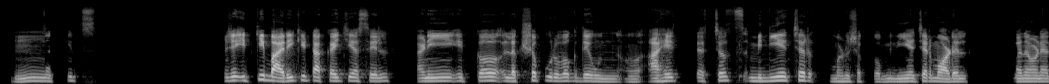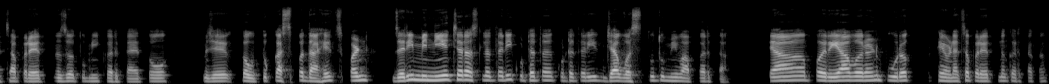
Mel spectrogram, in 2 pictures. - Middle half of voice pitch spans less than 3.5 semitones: No, average, 3.8 semitones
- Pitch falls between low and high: Yes, medium, 160 Hz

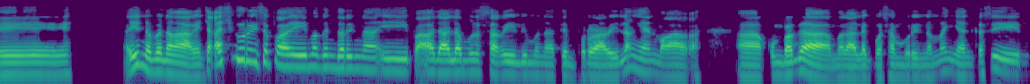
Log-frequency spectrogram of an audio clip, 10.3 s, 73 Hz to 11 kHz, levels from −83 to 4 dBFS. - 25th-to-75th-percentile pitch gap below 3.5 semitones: No, average, 5.3 semitones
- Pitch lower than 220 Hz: Yes, low, 135 Hz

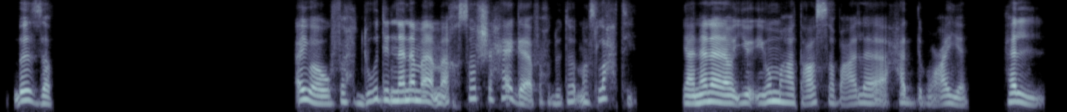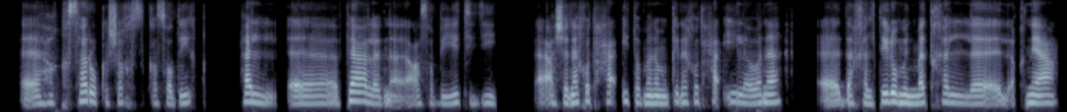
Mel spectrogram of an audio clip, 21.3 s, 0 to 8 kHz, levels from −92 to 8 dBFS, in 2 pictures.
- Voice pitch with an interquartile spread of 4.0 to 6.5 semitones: No, average, 3.4 semitones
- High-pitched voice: No, medium, 165 Hz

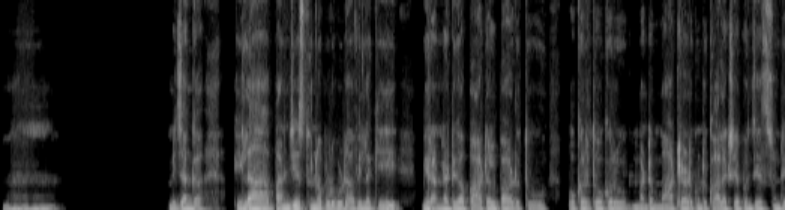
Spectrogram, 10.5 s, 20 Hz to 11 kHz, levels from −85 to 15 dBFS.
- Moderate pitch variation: Yes, average, 3.1 semitones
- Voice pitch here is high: No, low, 130 Hz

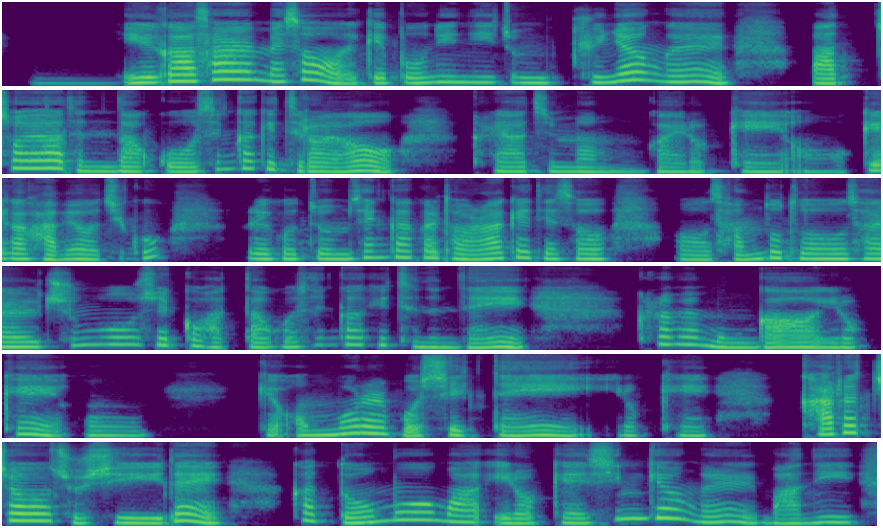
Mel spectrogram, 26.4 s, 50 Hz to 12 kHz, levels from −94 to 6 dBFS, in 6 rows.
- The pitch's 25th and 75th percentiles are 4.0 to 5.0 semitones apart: No, wide, 5.6 semitones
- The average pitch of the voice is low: No, high, 195 Hz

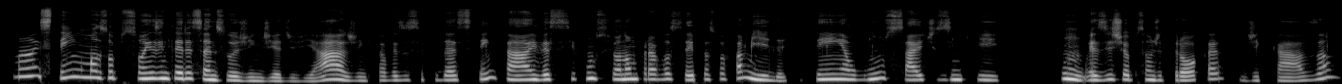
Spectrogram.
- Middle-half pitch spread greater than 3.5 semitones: Yes, average, 4.3 semitones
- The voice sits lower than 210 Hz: No, high, 220 Hz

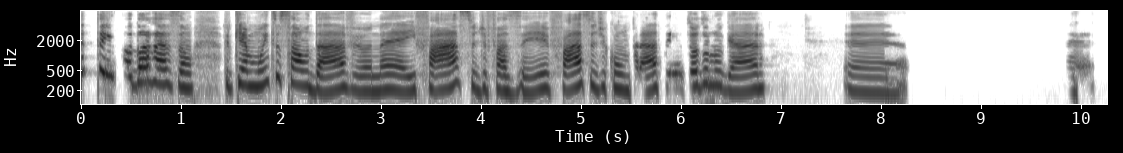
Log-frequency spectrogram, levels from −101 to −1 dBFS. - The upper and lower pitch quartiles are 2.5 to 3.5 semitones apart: No, average, 4.3 semitones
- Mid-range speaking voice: No, high, 220 Hz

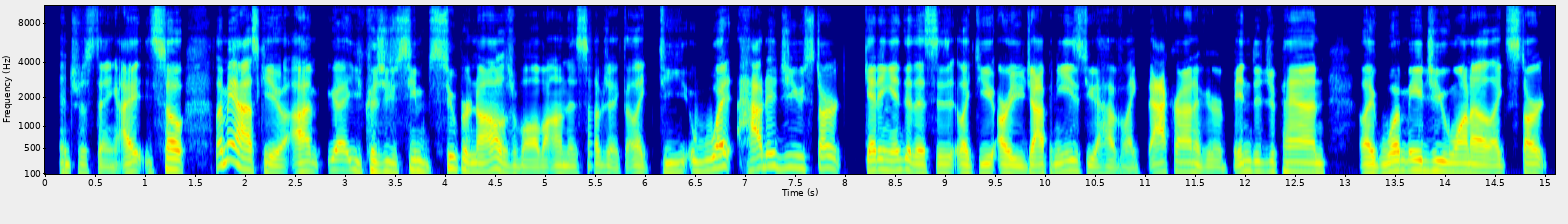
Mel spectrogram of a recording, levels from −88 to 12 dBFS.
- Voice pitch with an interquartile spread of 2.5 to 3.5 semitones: No, average, 4.7 semitones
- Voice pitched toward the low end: Yes, low, 125 Hz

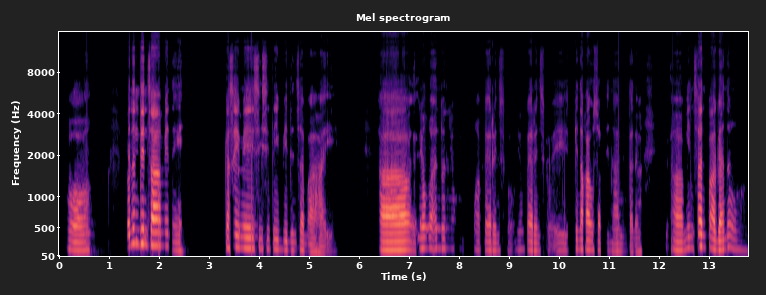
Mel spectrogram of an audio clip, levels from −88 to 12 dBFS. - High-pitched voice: No, medium, 145 Hz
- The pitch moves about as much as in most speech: Yes, average, 4.2 semitones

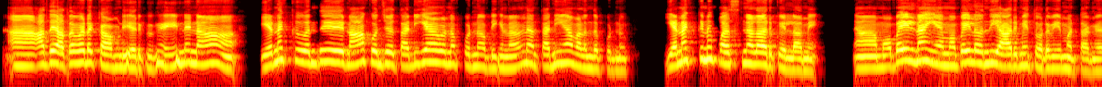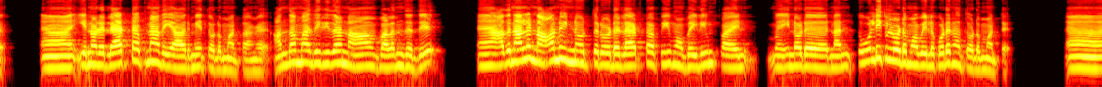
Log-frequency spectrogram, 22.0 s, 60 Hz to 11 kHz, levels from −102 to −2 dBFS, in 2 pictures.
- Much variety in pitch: No, average, 4.2 semitones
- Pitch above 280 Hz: No, high, 230 Hz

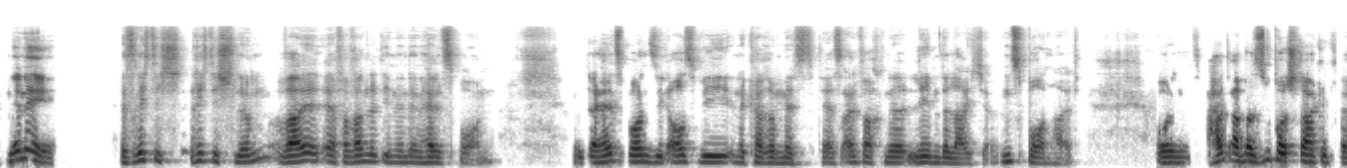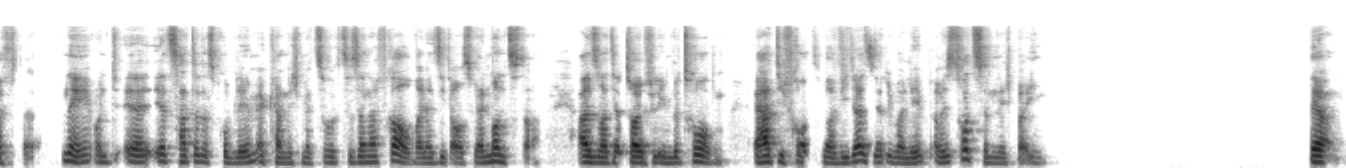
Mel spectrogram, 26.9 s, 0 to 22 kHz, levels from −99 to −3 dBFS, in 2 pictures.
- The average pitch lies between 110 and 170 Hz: Yes, medium, 140 Hz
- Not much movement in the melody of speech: No, average, 3.1 semitones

